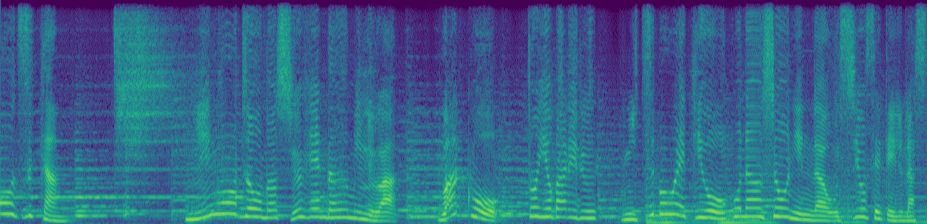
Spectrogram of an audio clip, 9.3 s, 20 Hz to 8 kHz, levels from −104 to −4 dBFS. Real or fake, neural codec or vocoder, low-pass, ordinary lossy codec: fake; codec, 16 kHz, 1 kbps, X-Codec, HuBERT features, trained on balanced general audio; none; none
